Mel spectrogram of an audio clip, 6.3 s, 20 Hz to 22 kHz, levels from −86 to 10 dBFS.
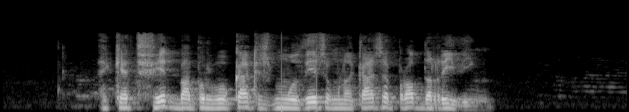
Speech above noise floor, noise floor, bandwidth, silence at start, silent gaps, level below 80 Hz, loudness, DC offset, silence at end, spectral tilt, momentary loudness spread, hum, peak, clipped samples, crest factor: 55 dB; -71 dBFS; 7.6 kHz; 1 s; none; -52 dBFS; -17 LUFS; under 0.1%; 1.45 s; -7 dB/octave; 11 LU; none; 0 dBFS; under 0.1%; 18 dB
